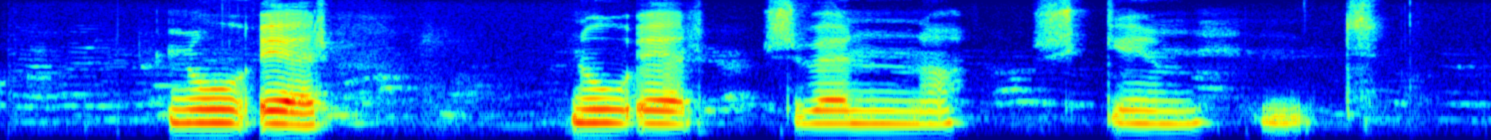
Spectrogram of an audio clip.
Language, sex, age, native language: Icelandic, male, 8, Icelandic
